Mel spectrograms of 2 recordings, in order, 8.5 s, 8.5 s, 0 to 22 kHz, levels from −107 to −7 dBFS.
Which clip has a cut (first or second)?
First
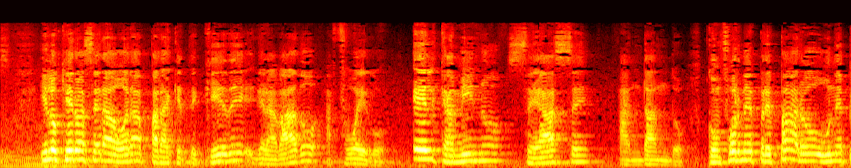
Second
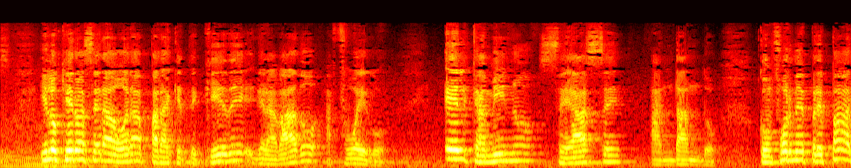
first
